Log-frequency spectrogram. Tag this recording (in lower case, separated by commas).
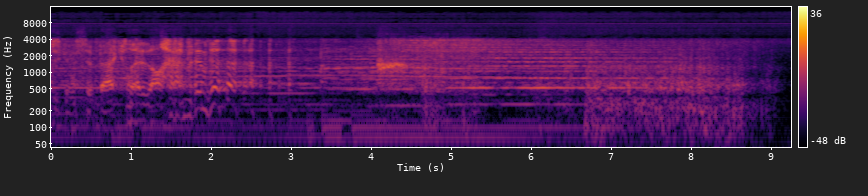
speech, music, inside a small room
